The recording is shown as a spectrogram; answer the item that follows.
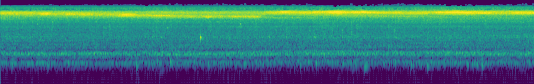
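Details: Japanese honey bees keep up fanning behaviour through a hot day: an even, sustained buzz with faint pulsing in its loudness, set against a constant bright hiss.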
